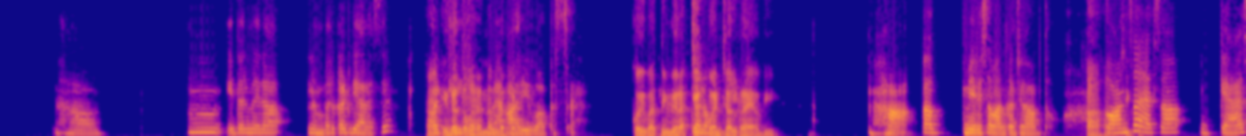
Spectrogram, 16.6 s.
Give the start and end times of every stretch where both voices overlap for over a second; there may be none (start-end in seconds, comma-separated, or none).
5.8-7.2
